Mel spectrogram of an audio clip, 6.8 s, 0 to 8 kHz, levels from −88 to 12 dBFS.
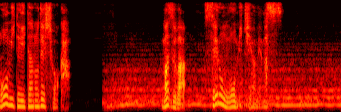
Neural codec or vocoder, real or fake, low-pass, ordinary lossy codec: vocoder, 22.05 kHz, 80 mel bands, HiFi-GAN; fake; 7.2 kHz; none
